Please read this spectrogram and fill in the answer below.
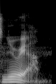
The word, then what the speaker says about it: Nuria: See? Nuria, not Nuria. – Yeah, Okay, I get it. – It's Nuria.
